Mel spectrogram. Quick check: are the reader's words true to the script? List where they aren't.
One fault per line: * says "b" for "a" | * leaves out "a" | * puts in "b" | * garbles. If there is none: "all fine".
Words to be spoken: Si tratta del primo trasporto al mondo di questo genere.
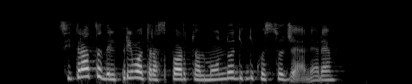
* puts in "di"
